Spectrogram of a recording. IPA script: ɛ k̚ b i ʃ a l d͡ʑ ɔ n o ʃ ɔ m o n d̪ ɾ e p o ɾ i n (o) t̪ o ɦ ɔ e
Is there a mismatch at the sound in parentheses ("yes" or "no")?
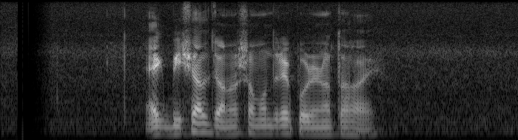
yes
